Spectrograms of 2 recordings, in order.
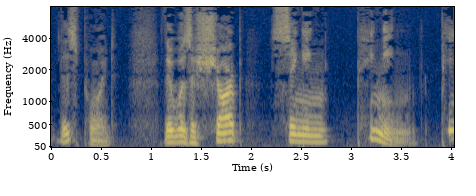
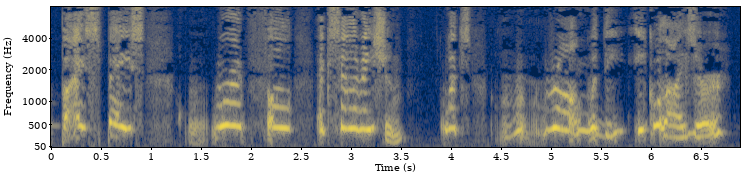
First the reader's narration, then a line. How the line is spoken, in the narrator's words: He struggled for breath and stuttered out in gasps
